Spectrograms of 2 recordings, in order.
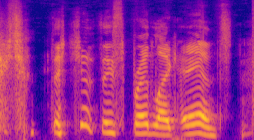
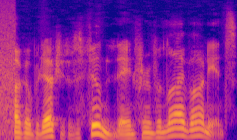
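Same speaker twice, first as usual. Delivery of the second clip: jazzy announcer voice, much lower and quieter; 9 semitones lower, 10 dB quieter than usual. Recording the opening announcement for their production in a jazz voice. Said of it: "I need like a jazz voice".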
